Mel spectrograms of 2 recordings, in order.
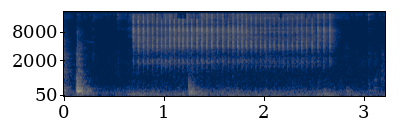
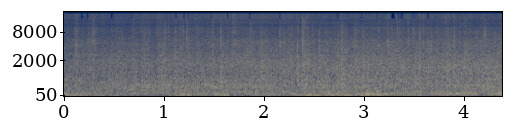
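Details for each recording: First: Hornby R2857 Class 5MT model locomotive after reassembly: fast, even high-pitched ticking, about seventeen per second, while running; a pickup possibly hitting the wheel spokes suspected, needs adjusting. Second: Hornby R2857 Class 5MT (Black 5) model locomotive after repair of mangled wiring, pickups, drawbar and regreased gears, running on layout: soft even motor hum with light steady wheel rattle, no stalls or stutters; runs smooth and stable.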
